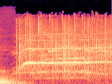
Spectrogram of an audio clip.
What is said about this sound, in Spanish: Aplausos para Quique.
